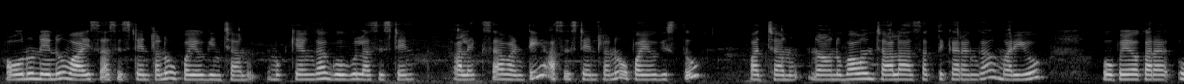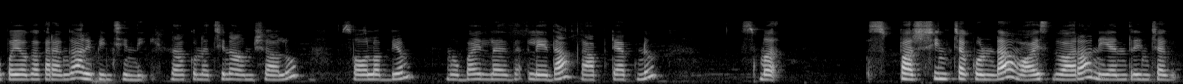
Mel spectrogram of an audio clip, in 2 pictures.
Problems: constant background noise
